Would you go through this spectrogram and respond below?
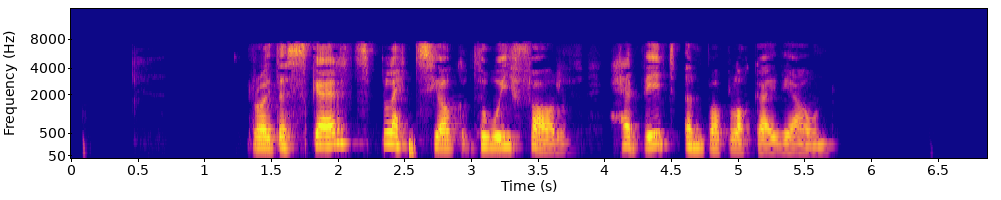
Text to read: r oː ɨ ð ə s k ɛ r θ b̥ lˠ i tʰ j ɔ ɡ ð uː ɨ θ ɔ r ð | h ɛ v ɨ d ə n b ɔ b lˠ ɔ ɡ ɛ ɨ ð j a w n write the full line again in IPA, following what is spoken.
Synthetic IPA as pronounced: r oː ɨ ð ə s k ɛ r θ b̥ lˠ ɛ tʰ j ɔ ɡ ð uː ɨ f ɔ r ð | h ɛ v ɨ d ə n b ɔ b lˠ ɔ ɡ a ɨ ð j a w n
